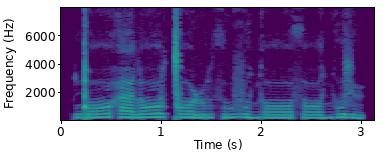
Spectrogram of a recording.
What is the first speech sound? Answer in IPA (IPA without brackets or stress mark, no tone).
ŋ͡ǃ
